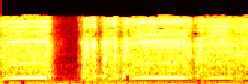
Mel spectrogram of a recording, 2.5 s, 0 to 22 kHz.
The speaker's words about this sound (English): I'm holding in my hand a 12-volt power drill from the good people at the Global Machine Company. And it's a fantastic drill.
